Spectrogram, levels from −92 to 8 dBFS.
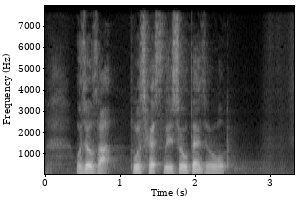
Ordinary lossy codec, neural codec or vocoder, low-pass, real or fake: none; codec, 16 kHz, 0.5 kbps, FunCodec, trained on LibriTTS, 25 frames a second; none; fake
